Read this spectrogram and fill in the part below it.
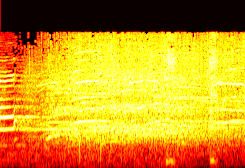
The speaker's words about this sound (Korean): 자 오래 기다리셨습니다. 이제부터 우리 학교가 낳은 최고의 자랑 락밴드 동아리의 전설 …의 무대가 펼쳐지겠습니다 여러분 뜨거운 박수로 맞이해주세요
